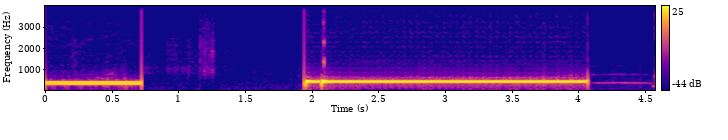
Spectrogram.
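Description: Telephone line tone during a call transfer: a loud, steady electronic tone holds, breaks off into silence, then returns for about two seconds before dropping to a fainter tone at the end. No one speaks.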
